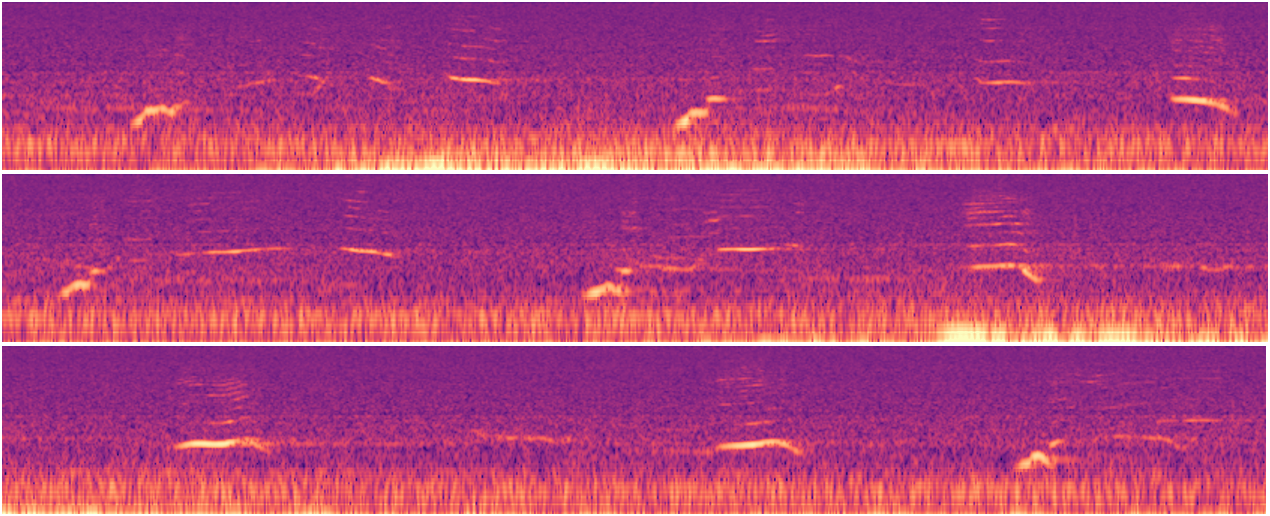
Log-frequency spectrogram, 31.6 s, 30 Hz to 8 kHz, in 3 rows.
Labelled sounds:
3.7	4.1	humpback whale, 1.7 to 3.3 kHz
6.7	6.9	humpback whale, 1.3 to 1.4 kHz
8.1	8.4	humpback whale, 1.1 to 4.5 kHz
13.4	13.7	humpback whale, 3.0 to 3.4 kHz
16.4	16.8	humpback whale, 1.6 to 4.0 kHz
18.5	19.1	humpback whale, 1.4 to 3.6 kHz
22.8	23.2	humpback whale, 1.5 to 2.5 kHz
27.0	27.5	humpback whale, 2.0 to 2.8 kHz

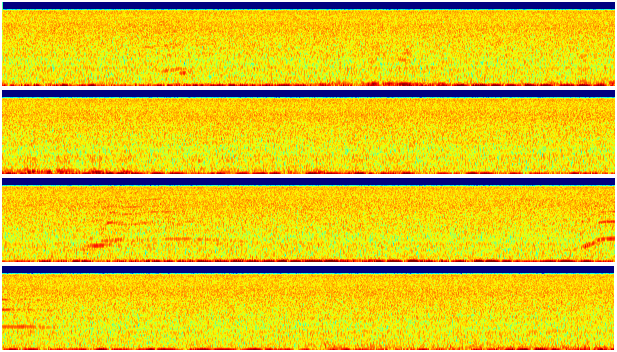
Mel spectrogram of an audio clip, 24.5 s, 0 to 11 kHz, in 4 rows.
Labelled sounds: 13.2	14.1	humpback whale, 0.80 to 2.9 kHz
18.1	18.6	humpback whale, 0.80 to 1.9 kHz

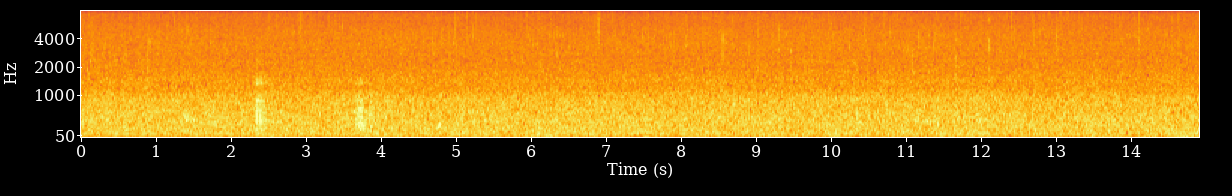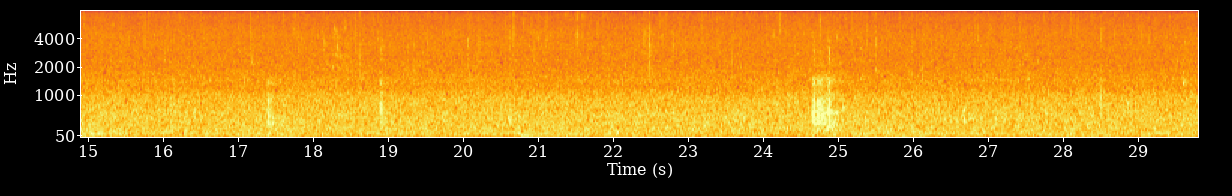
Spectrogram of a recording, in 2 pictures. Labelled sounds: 24.6	24.9	croaking sound likely from a nearby submerged object, 1.3 to 1.7 kHz

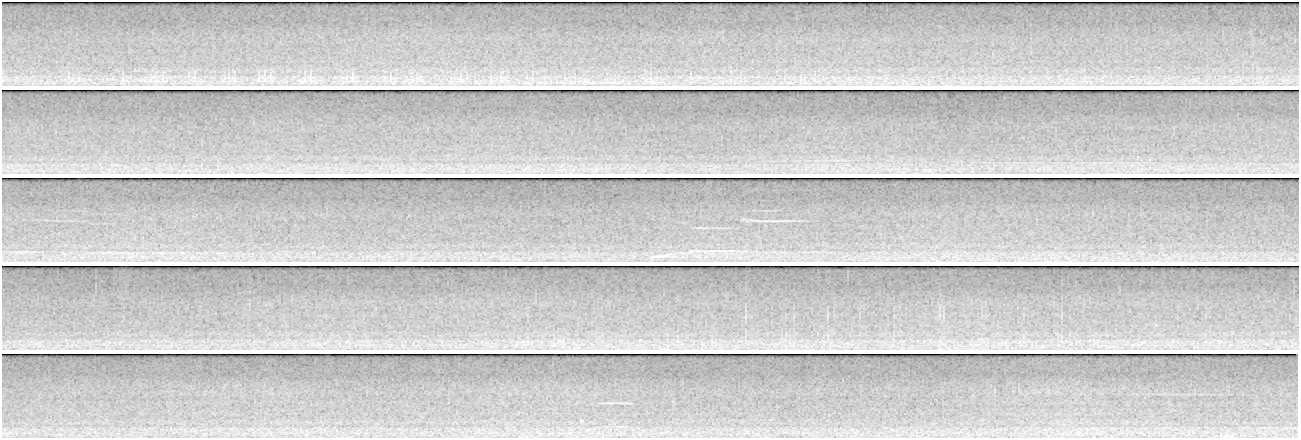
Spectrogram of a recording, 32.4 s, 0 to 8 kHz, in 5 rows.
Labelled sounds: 10.3	11.7	humpback whale, 1.1 to 1.3 kHz
13.1	13.7	humpback whale, 0.84 to 4.0 kHz
16.4	17.0	humpback whale, 0.97 to 4.1 kHz
31.7	32.1	humpback whale, 4.1 to 4.2 kHz

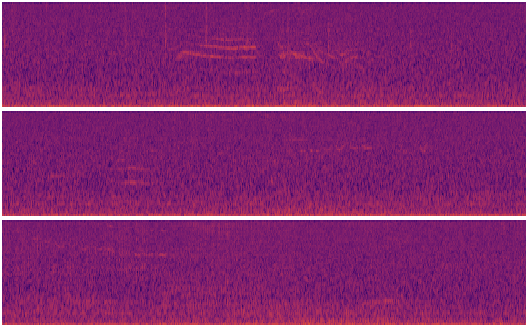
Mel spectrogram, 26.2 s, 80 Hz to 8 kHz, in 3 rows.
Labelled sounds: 2.9	5.2	killer whale, Bigg's (transient), 1.4 to 6.3 kHz
9.5	9.8	killer whale, Bigg's (transient), 1.2 to 1.3 kHz
10.8	11.0	killer whale, Bigg's (transient), 1.5 to 1.6 kHz
13.5	13.8	killer whale, Bigg's (transient), 3.4 to 3.5 kHz

